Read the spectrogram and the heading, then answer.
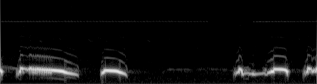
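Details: Spotted dove cooing, played to get a decoy bird calling. A drawn-out falling coo is followed by a short clipped one. After a pause, a dipping two-part coo opens the next phrase. The background is clean and quiet.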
